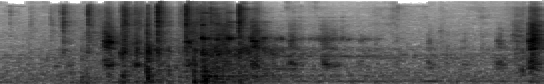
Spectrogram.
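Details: Pomeranian dog barking continuously: a burst of sharp, noisy yaps packed close together in the middle, then quieter stretches with a final sharp yap at the end.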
